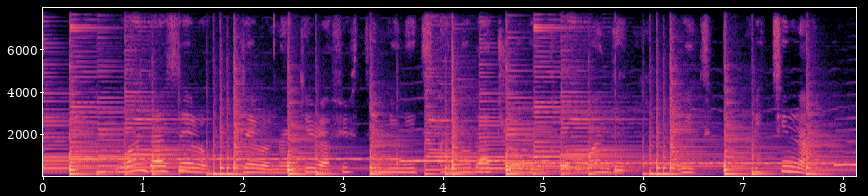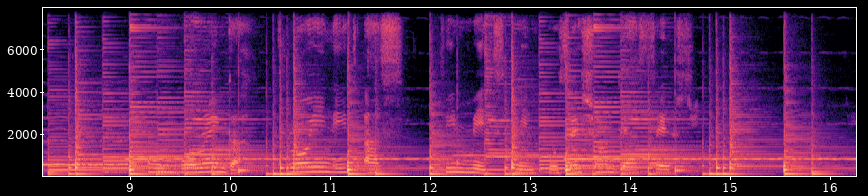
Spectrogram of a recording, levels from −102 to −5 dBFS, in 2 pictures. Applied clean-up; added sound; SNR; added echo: none; Plucked string instrument; -4 dB; none.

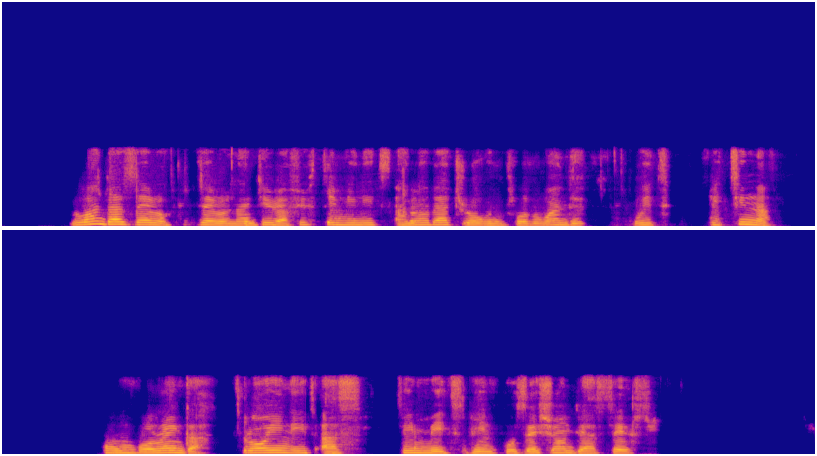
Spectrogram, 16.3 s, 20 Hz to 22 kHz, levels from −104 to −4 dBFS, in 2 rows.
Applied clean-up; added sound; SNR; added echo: neural mask model Resemble Enhance denoiser.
